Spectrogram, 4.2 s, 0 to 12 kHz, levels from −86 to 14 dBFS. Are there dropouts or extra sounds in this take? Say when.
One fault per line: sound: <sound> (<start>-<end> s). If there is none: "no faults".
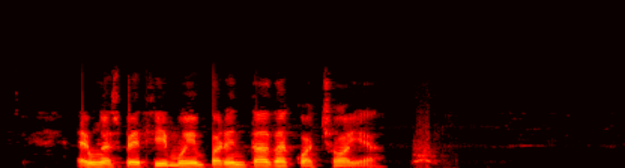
sound: bark (2.7-3.1 s)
